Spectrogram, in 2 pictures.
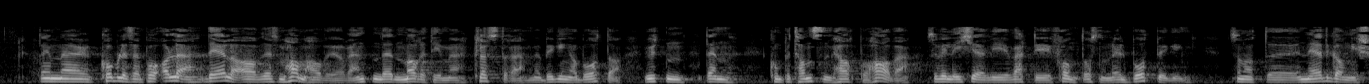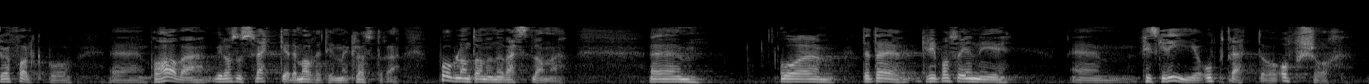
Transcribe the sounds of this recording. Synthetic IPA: d̪̥ɛnkʰɔbləsæɪpʰɔʔɑlːəd̪eːləɾɑʋd̪ɛsɔmɦɑɾmɛɦɑːʋɔjøːɾəɛnt̪n̩d̪ɛæd̪ɛnmɑɾɪt̪ʰiːməkʰlœst̪əɾəmɛbʏɡːɪŋɑʋboːt̪ɑ̰ | ʉːt̪nd̪̥ɛn | kʰʊmpət̪ʰɑnsn̩ʋɪhɑɾpʰɔhɑːʋə̰sɔʋɪld̪ɛɪçːəʋɪʋæʈːɪfɾɔnt̪ɔsːɔnʊd̪ɪɛlboːt̪̚bʏɡːɪŋ | sɔnːɑt̪nːeːd̪ɡɑŋːɪʂøːfɑlkpʰɔ | pʰɔhɑːʋəʋɪlɔs̬ːɔsʋɛkːəd̪ɛmɑʁɪt̪ʰɪːməkʰlœst̪əɾə̰pʰɔblɑnt̪ɑnɑnəɾʋɛst̪lɑ̰nːə̰ | ɔd̪̥ɛt̪ːəɡɾiːpɔsːɔɪnːɪ | fɪskəɾiːɔʊpd̪ɾɛt̪ːɔʔɔfʂoːʁ

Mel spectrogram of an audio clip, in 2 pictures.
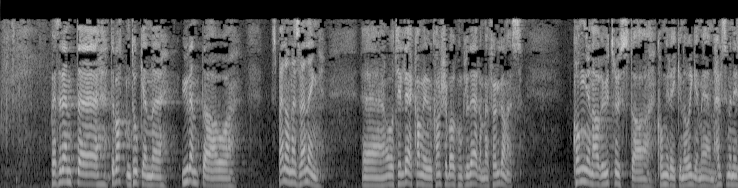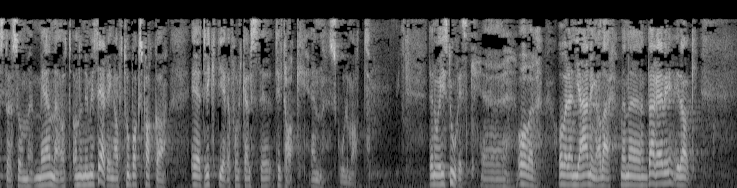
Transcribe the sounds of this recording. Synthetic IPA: pʰɾɛsɪd̪ɛnt̪d̪ɛbɑt̪ːn̩t̪ʰuːkɛn | ʉːʋɛnt̪ɑɔ | spɛnːɑnəs̬ʋɛnːɪŋ | ɔt̪ʰɪld̪ɛkʰɑnʋɪkʰɑnʂəbɑːɾəkʰʊŋklʉd̪eːɾəmɛfœlɡɑnəs | kʰɔŋːənhɑɾʉːt̪ɾʉst̪ɑkʰɔŋːəɾiːkənɔɾɡəmɛɛːnɦɛlsəmɪnɪst̪əɾsɔmːeːnəɾɑt̪ʰɑnʊnʏmɪseːɾɪŋɑʋt̪ʰubɑkspʰɑkːɑ | ɛɛt̪ʋɪkt̪ɪəɾəfɔlkhɛlsəət̪ʰɪlt̪ʰɑːkɛnskuːləmɑ̰ːt̪ | d̪̥ɛæɾnuːəhɪst̪uːɾɪsk | oːʋəɾ | oːʋəɖɛnjæːɳɪŋɑd̪æːɾmɛnd̪æːɾæɾʋɪɪd̪ɑːɡ

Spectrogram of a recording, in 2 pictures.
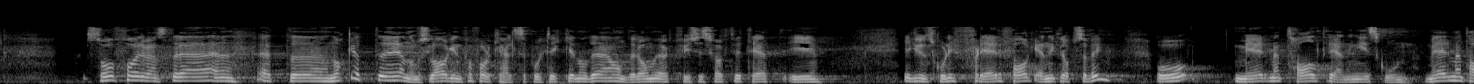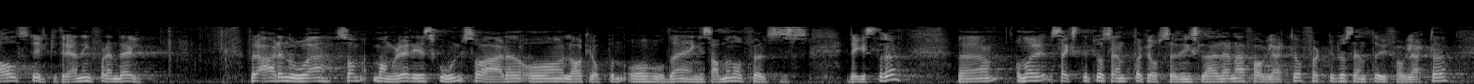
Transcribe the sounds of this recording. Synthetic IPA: sɔfoɾʋɛnst̪əɾə | ɛt̪nɔkːɛt̪jɛnːɔmʂɭɑːɡɪn̩fɔɾfɔlkəhɛlsəpʰʊlɪt̪ʰɪkːənɔd̪ɛhɑnd̪ləɾɔmøːk̚t̪fyːsɪskɑkt̪ɪʋɪt̪ʰeːt̪ɪ | ɡɾʉnskuːənɪfleːɾəfɑːɡɛnːɪkʰɾɔpsøːʋɪŋɔ | meːɾmɛnt̪ʰɑːlt̪ʰɾeːnɪŋɪskuːn̩meːɾmɛnt̪ʰɑːlst̪ʏɾkət̪ʰɾeːnɪŋfɔɖɛnd̪eːl | fɔɾæɖɛnuːəsɔmmɑŋləɾɪskuːənsɔæɖɛʔɔlɑːkʰɾɔpːənɔɦuːd̪əhɛŋːəsɑmːənɔføːləsəs | ɾɛɡɪst̪əɾə | ɔnɔɾsɛkst̪ɪpʰɾʊsɛnt̪ɑkʰɾɔpsøːʋɪŋslæːɾəɳəæɾfɑːɡlæːʈəɔfœʈːɪpʰɾʊsɛnt̪ɑʉːfɑɡlæːʈə

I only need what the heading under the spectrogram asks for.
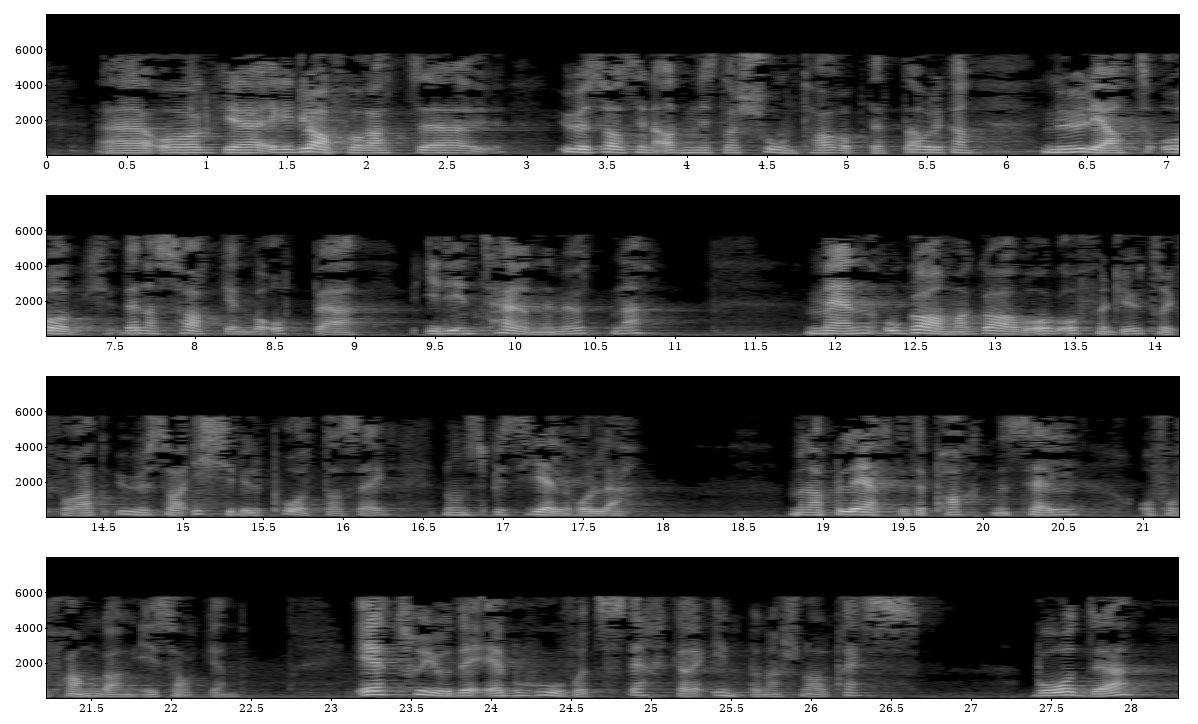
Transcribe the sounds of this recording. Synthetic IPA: ʔɔɡɛːɡæɾɡlɑːd̪fɔɾɑt̪ | ʔʉːɛsɑːsɪnɑ̰d̪mɪnɪst̪ɾɑʂuːnt̪ʰɑːɾɔpd̪ɛt̪ːə̰ɔd̪ɛkʰɑnmʉːlɪɑt̪oːɡd̪ɛnːəsɑːkənʋɑɾɔpːə | ɪd̪ɛɪnt̪ʰæɾnəmøːt̪ənə | mɛnʊɡɑːmɑɡɑːʋoːɡɔfənt̪lɪʉːt̪ʰɾʏkːfɔɾɑt̪ʉːɛsɑːʔɪçːəʋɪləpʰoːt̪ʰɑːseːɡ | nuːənspɛsɪɛlːɾɔlːə | mɛnɑpəleːɾt̪ət̪ʰɪlpʰɑʁt̪n̩əsɛlːʔɔfoːfɾɑmɡɑŋɪ̰sɑ̰ːkə̰n | ɛɡt̪ʰɾʉːd̪ɛʔæbəhuːʋfɔʁɛt̪st̪æɾkɑɾəʔɪnt̪əʁnɑʃʊnɑːlpʰɾɛs | boːd̪ə

